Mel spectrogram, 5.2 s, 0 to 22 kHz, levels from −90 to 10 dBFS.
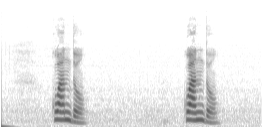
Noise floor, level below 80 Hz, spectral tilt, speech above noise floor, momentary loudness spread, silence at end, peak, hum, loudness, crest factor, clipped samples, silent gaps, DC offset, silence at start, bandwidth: -66 dBFS; -70 dBFS; -5.5 dB/octave; 37 dB; 14 LU; 0.9 s; -12 dBFS; none; -30 LUFS; 22 dB; under 0.1%; none; under 0.1%; 0.05 s; 13 kHz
